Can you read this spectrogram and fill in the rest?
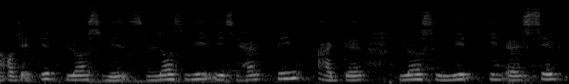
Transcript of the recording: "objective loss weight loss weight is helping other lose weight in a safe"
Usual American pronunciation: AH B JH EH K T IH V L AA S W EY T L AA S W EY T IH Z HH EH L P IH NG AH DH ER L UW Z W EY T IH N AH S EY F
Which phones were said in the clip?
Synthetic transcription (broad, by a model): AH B JH EH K T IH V L AA S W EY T L AA S W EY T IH S HH EH L P IH NG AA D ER L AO S W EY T IH N AH S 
